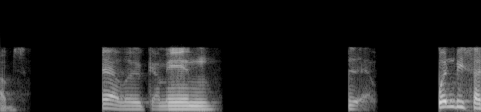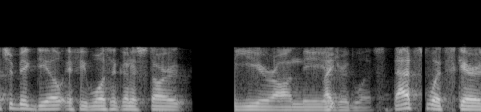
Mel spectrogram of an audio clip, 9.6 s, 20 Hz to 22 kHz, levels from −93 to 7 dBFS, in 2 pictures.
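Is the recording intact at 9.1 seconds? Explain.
No. Packet loss on an ADPCM call hits from 9.02 to 9.13 s. About 40 ms of audio, a couple of packets, drops to a hard-edged silence. The decoder's predictor and step size lose track, so the speech returns slightly distorted before settling.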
